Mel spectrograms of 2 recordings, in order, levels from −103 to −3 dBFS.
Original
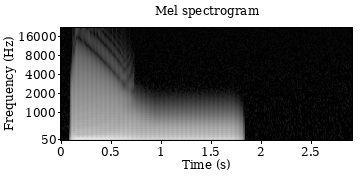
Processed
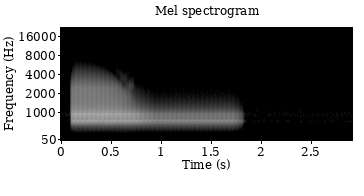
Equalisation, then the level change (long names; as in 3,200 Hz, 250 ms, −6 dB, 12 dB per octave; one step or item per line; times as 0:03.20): Chebyshev high-pass with heavy ripple 650 Hz, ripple 9 dB
low-pass filter 1,000 Hz 6 dB per octave
high-frequency loss of the air 350 metres
+6.0 dB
